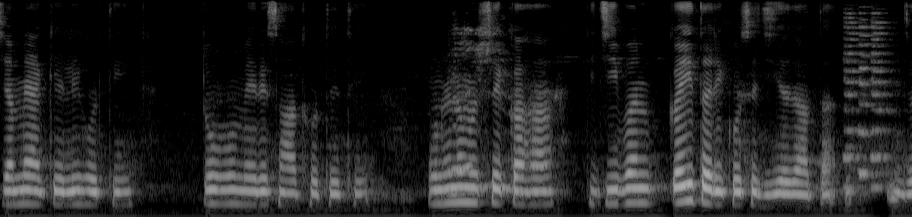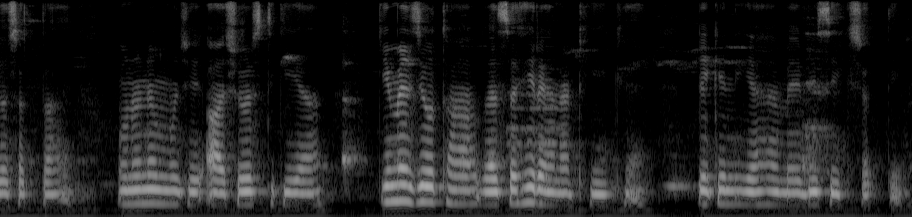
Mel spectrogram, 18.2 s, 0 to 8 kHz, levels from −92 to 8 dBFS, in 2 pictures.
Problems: constant background noise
